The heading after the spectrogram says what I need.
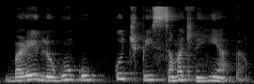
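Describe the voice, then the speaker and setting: A woman tells a story aloud, speaking in the first person as a curious young girl and lifting her voice for questions and surprise. Her pitch sits in an ordinary middle range for a woman, and the delivery is expressive and story-paced. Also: measured pace, slightly rough. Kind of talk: scripted story narration.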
